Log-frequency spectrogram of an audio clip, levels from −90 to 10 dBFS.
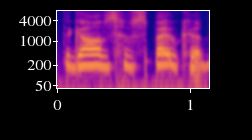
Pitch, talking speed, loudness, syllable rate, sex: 195 Hz, 210 wpm, -16 LUFS, 4.5 syllables/s, male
